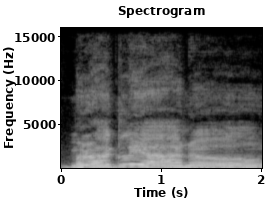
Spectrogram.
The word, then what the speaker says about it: Miragliano: Miragliano, Miragliano, it rhymes with piano, but why I don't know.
